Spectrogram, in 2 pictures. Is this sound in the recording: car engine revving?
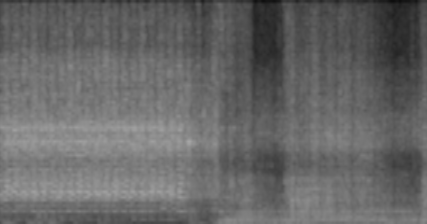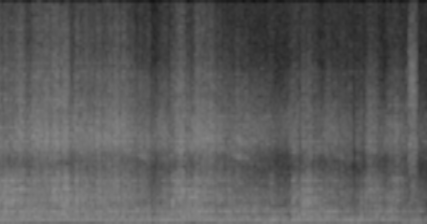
yes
